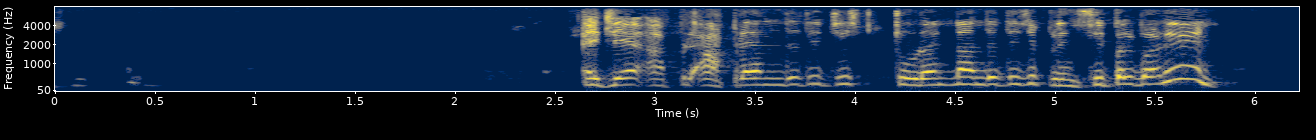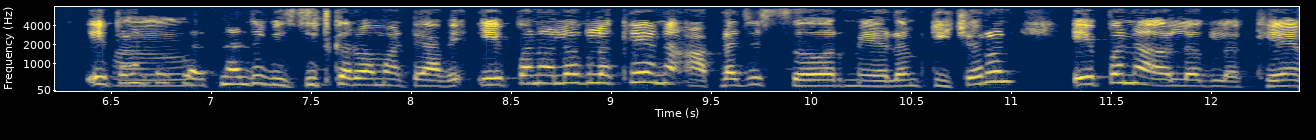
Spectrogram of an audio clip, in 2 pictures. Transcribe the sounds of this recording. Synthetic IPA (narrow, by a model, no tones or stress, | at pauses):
eʈleʔapɽapɽaənd̪əɾt̪ʰid͡ʒesʈuɽeɳʈnaə̃nd̪əɾt̪ʰid͡ʒepɾɪnsipəlbəɳe | epəɳ̃apepəsnaɾd̪iʋiziʈkəɾʋamaʈeaʋeʔepəɳələɡləkʰeəneʔapɽ̃ad͡ʒesəɾmeɽəmʈit͡ʃəɾɦoneepəɳələɡləkʰe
